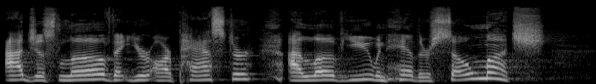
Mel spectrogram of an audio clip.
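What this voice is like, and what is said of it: Southern US accent. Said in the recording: “very Southern ... said with her Southern accent”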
